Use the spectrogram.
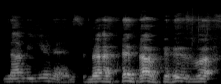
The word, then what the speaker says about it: Namajunas: Namajunas.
